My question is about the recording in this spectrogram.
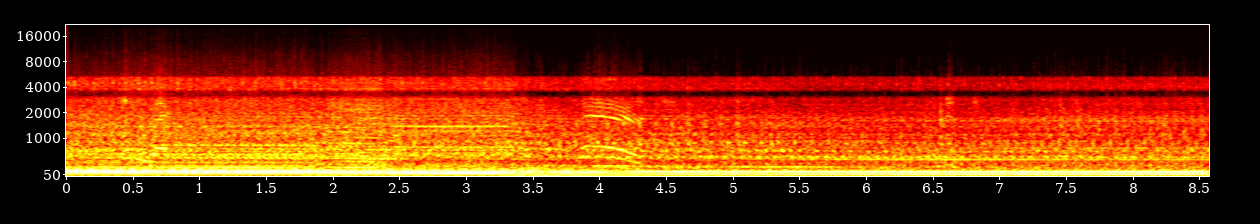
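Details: Farmall 450 tractor engine revved up, running heavy and loud with a steady knock about three beats a second; smoke from the pipe, engine needs a rebuild.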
